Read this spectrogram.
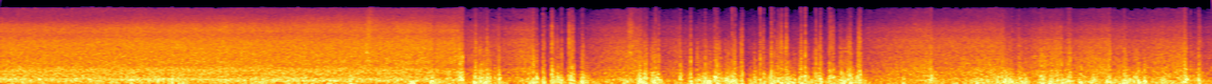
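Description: Waves crash and wash onto a beach.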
